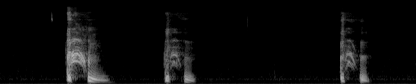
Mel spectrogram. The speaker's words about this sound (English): That's the cough moment brought to you by Tums. I was trying to think of a cough drop.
